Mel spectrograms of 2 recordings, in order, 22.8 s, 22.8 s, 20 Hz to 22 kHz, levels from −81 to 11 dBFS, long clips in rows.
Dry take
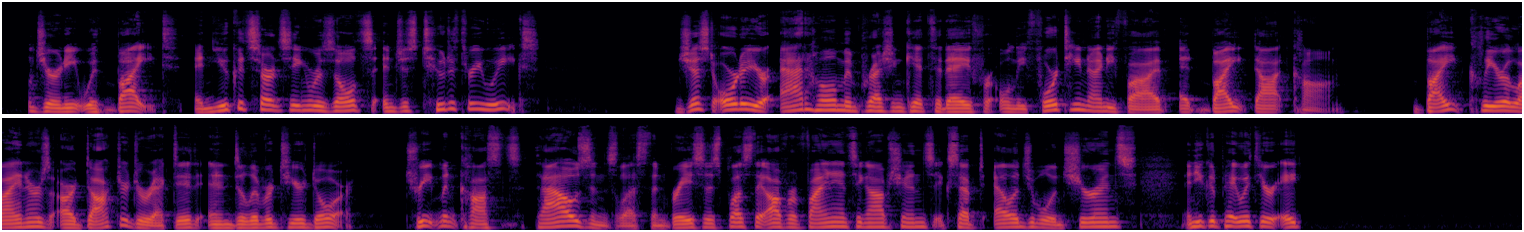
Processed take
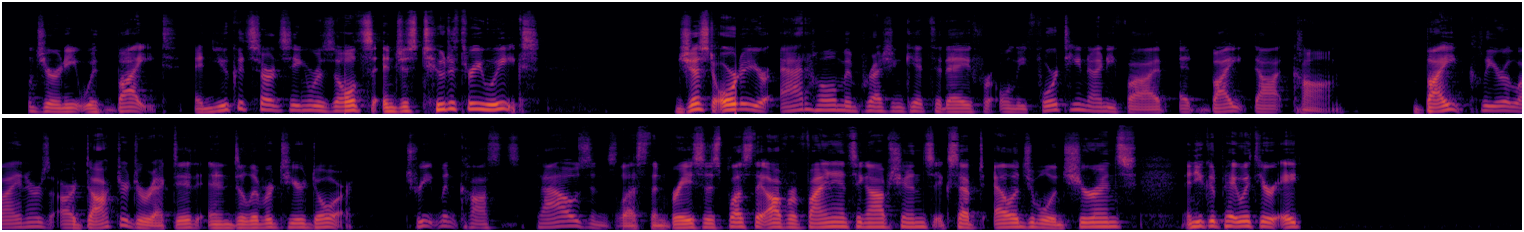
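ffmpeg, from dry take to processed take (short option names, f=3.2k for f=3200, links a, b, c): -af "asetnsamples=n=441:p=0,asendcmd='2.58 volume volume 1dB;5.51 volume volume -10dB;9.72 volume volume -3dB;11.01 volume volume -13dB;11.94 volume volume -6dB;14.48 volume volume -12.5dB;16.07 volume volume -3dB',volume=-7.5dB"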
